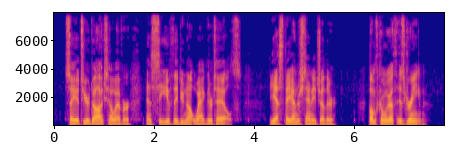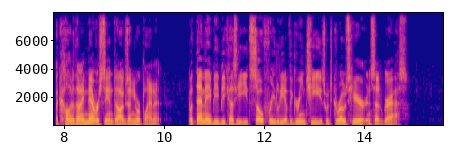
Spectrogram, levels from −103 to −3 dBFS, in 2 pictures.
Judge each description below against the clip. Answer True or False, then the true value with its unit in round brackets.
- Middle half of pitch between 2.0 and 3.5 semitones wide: False (4.3 semitones)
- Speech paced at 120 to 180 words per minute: False (205 wpm)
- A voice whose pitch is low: True (100 Hz)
